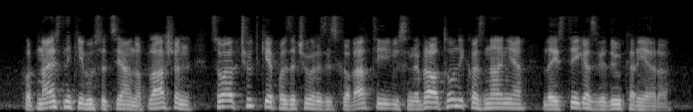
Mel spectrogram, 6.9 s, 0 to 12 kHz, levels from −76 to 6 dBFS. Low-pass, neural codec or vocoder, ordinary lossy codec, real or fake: 7.2 kHz; codec, 16 kHz, 1.1 kbps, Voila-Tokenizer; none; fake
